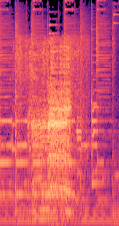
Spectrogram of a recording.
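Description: A goat bleating once, a long wavering call starting about half a second in, over background music.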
